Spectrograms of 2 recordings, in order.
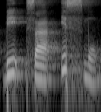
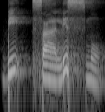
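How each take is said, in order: First: A glottal stop comes before ismu, no l link. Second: The l runs straight into ismu, no glottal stop. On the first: The speaker calls it wrong. "Salah kalau dibaca bi sa ismu" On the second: The speaker calls it right. "mesti dibaca bi salismu"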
